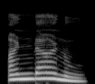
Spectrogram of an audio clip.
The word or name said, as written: ಅಂಡಾಣು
